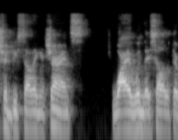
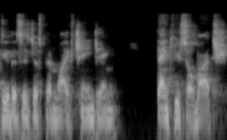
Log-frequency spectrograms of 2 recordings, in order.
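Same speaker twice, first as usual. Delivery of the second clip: put-on choked-up voice, lower and quieter; 5 semitones lower, 8 dB quieter than usual. Retelling a man's thankful phone call after his debt was paid, imitating him choking up. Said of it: "he's like choking up over the phone".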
